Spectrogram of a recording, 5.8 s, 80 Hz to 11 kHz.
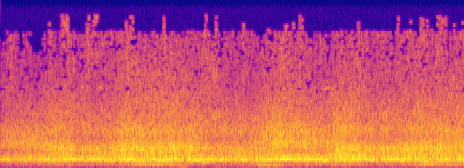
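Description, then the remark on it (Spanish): A massive crowd of about 80,000 people at the Bernabéu stadium chants in unison at Barcelona defender Piqué, a loud, continuous roar of many voices, with regular low thumps pulsing underneath like a steady beat. “80.000 personas coreaban ese grito, el de Piqué Tantón, saluda al campeón.”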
